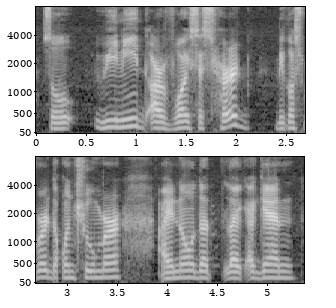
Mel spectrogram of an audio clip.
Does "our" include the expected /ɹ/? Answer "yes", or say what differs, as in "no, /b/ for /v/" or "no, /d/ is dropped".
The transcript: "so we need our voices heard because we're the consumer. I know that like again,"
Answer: no, /w/ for /ɹ/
